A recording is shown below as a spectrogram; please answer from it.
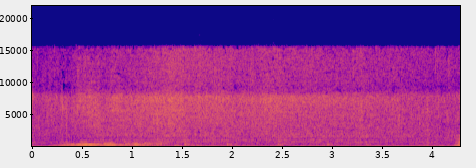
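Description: Washed spice paste for a Bengali eggplant kofta malai curry fries in a pan with a continuous bright sizzle, accompanied by a few soft stirring knocks and a faint low hum, with only a brief murmur of a voice near the start.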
